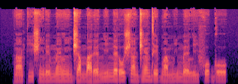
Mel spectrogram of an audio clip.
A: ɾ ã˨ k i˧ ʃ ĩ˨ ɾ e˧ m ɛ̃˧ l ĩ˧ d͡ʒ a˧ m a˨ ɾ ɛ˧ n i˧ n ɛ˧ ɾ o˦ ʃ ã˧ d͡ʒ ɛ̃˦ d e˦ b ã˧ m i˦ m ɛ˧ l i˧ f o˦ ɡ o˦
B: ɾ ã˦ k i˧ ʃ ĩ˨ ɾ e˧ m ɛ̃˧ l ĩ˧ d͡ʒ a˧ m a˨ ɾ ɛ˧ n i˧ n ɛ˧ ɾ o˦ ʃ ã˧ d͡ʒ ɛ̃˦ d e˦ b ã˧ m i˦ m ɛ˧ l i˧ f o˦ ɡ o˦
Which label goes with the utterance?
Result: A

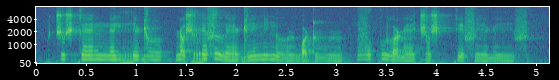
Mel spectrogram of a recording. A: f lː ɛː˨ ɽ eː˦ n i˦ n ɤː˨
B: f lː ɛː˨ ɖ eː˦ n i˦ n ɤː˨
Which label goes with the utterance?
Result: B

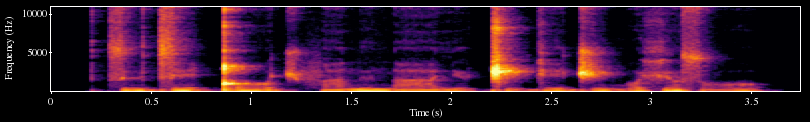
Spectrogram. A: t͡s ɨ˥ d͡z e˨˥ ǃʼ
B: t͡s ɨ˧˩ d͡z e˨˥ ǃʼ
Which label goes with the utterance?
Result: B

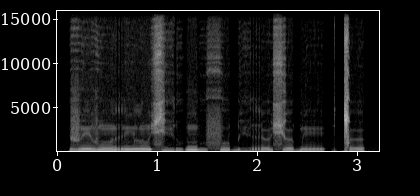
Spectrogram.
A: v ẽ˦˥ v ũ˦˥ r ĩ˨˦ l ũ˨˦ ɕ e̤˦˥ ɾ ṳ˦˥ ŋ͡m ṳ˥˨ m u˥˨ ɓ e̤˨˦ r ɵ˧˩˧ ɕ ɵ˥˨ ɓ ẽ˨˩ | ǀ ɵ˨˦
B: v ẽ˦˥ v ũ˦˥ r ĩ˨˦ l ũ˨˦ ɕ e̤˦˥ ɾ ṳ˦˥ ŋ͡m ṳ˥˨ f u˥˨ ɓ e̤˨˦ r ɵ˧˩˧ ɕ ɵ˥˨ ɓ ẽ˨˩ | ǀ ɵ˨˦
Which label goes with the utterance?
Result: B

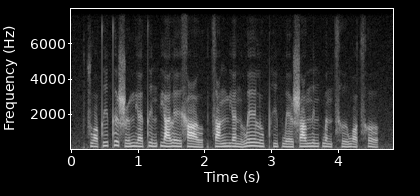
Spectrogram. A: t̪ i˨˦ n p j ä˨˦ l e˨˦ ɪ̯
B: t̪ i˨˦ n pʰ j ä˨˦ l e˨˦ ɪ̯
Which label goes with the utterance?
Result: A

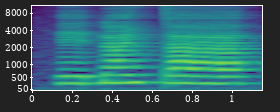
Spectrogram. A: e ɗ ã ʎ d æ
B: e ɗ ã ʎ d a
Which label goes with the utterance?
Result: B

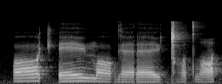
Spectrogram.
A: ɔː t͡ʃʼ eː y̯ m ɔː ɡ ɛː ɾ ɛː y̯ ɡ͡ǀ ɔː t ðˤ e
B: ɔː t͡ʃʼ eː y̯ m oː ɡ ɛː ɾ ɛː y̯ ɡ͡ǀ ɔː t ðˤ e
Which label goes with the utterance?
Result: A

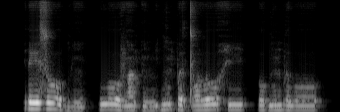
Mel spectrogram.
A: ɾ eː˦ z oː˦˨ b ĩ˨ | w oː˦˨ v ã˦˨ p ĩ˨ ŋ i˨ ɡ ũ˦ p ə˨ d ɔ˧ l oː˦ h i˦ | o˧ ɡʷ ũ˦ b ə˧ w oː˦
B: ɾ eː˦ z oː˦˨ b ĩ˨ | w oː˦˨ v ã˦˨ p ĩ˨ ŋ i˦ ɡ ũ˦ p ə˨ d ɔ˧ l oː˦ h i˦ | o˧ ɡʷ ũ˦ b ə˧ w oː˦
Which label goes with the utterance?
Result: B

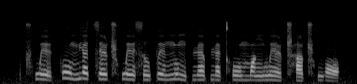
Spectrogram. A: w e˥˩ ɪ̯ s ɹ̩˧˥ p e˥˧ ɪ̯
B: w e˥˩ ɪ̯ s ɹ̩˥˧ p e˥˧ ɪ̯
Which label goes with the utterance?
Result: A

